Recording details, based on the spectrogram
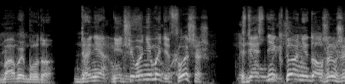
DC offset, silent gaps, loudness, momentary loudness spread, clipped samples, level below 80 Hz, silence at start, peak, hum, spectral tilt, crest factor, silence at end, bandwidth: under 0.1%; 0.61-0.67 s, 2.22-2.28 s; -20 LUFS; 7 LU; under 0.1%; -50 dBFS; 0 s; -6 dBFS; none; -3.5 dB/octave; 14 dB; 0 s; 17 kHz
